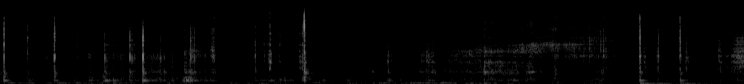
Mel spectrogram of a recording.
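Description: A fingertip presses and taps the last solid dark-wood puzzle pieces into a filled, green-painted wooden tray. Sharp, bright wooden clicks come at irregular intervals, with a soft scraping rustle in between as the pieces settle.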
